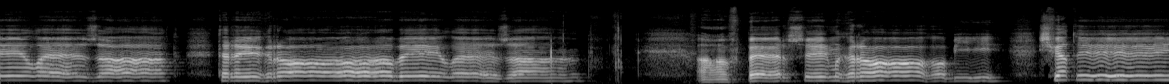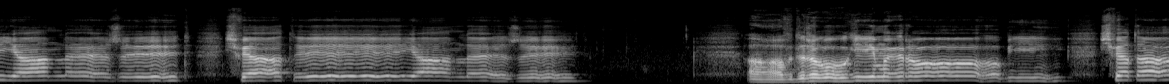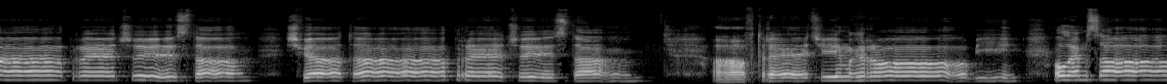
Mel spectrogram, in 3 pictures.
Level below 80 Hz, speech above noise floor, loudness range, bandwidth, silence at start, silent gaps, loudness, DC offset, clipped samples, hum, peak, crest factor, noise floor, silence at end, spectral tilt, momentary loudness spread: -78 dBFS; 40 dB; 7 LU; 15.5 kHz; 0 s; none; -20 LUFS; under 0.1%; under 0.1%; none; 0 dBFS; 20 dB; -60 dBFS; 0 s; -3 dB/octave; 16 LU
